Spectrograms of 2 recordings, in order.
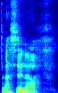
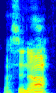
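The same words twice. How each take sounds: First: Softer, low and falling; quiet warning. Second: Louder and sharper, rising; firm loud stop. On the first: Host quietly warning his co-host off the joke. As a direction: warn him quietly first. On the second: Host cutting off his co-host's joke, louder. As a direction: put your foot down, louder. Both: Real, not acted.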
